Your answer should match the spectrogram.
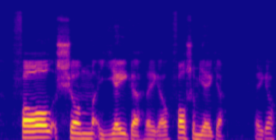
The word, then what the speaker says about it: Fallschirmjäger: And Will Rab is telling me how to pronounce Fallschirmjäger. There you go. Fallschirmjäger.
